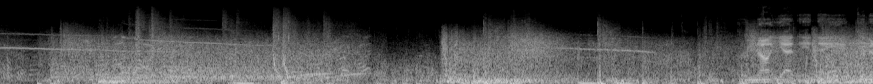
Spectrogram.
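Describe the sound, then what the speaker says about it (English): Artillery and gunfire from a Soviet attack in the war game Graviteam Tactics: Mius Front, with loud repeated booming shots and sharp cracks over continuous battle rumble, closely spaced across the whole stretch. "Fire that gun, boys!"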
